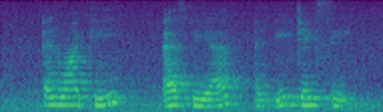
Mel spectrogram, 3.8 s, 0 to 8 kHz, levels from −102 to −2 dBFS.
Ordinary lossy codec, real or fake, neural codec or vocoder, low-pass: none; real; none; none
